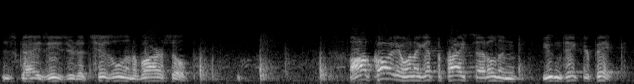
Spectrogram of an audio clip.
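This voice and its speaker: A man's voice: on the high side, fairly quick, natural voice. A man playing a boastful, cocky cheapskate husband who loves to haggle, in a slangy 1950s radio comedy style. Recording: tinny, hissy 1950s radio recording.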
